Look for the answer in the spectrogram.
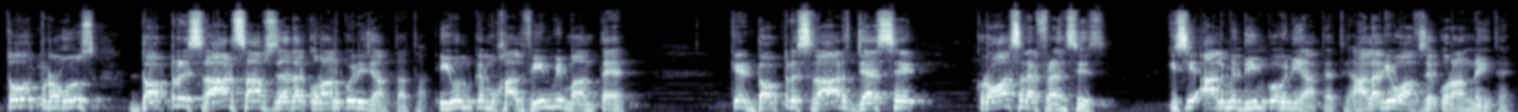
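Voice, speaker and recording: A man giving an impassioned religious lecture, forceful and challenging, reciting Arabic phrases slowly. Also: a little high, lively intonation, echoey room, soft background music. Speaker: religious speaker.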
